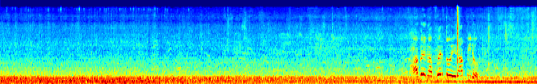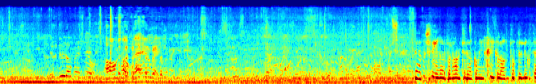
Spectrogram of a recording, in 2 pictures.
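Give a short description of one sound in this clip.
A jet engine roars steadily as an airliner rolls along a runway.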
